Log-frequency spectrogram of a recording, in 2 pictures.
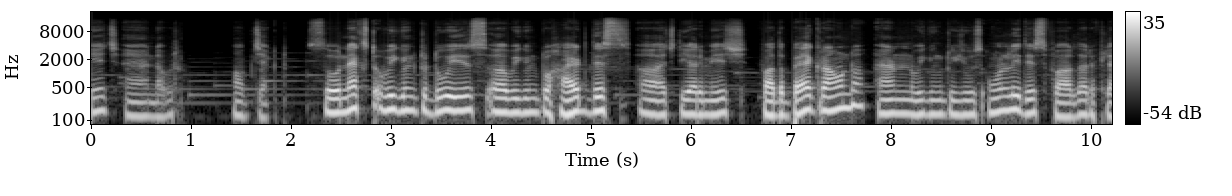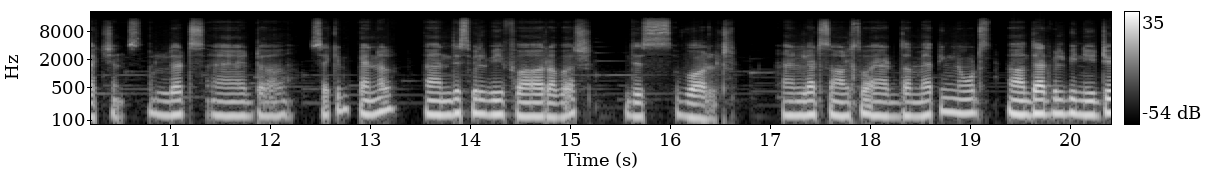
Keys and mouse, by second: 13.6-14.1 middle drag, 14.1-16.1 drag, 16.8 shift+e, 18.6 ctrl+t, 19.6 shift+e.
